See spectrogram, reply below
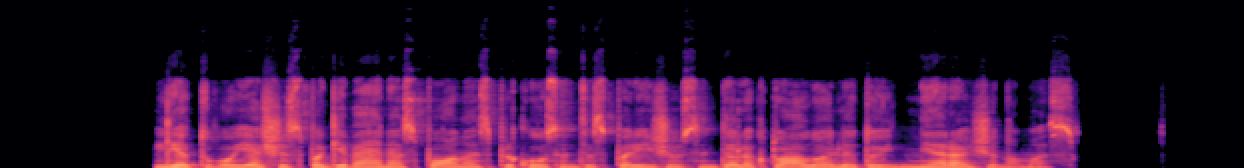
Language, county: Lithuanian, Vilnius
